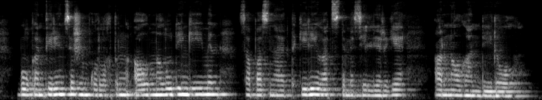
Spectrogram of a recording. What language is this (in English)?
Kazakh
